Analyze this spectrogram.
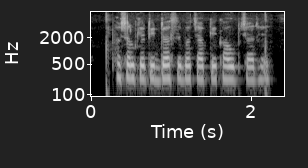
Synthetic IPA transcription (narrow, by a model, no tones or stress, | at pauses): pʰəsəlkeʈiɖəsːebət͡ʃaːb̚kekaʊpt͡ʃaːɾɦɛː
